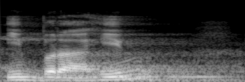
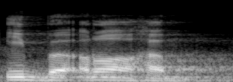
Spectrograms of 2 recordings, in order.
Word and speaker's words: Ibrahim: Hai Nabi Ibrahim Alaihissalam ini ada yang membaca Ibrahim ada yang membacanya Ibrohim itu dua bacaan yang shohih ya Jadi kalau panjenengan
